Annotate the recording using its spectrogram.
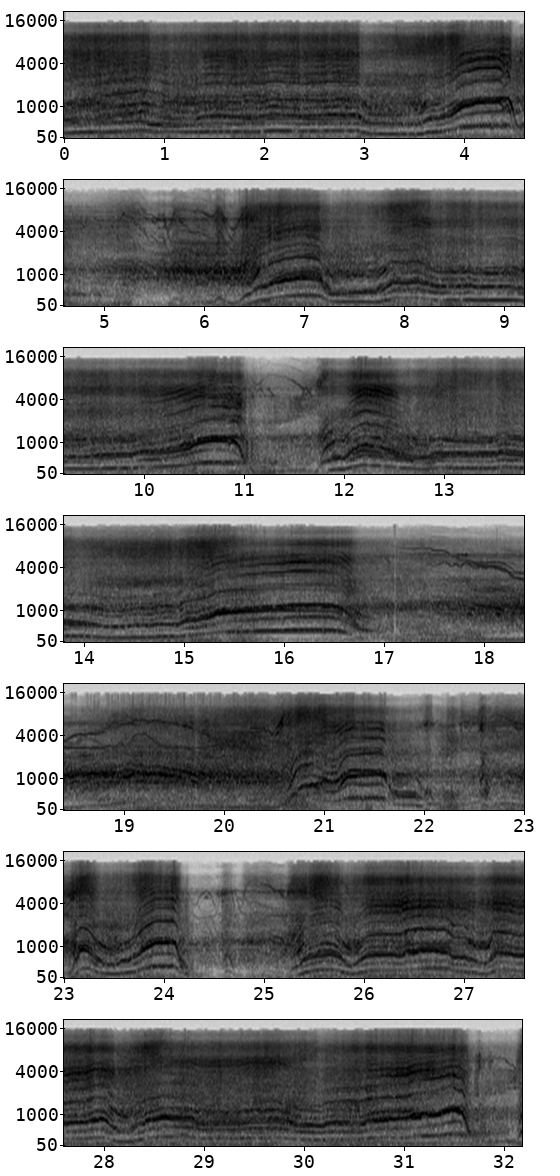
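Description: Brushless motors and propellers of an FPV racing quadcopter heard from its onboard camera, whining steadily. The pitch rises and falls every second or two as the throttle is punched and eased through turns and climbs.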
